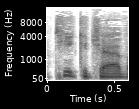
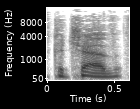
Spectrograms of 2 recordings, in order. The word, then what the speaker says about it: Tkachev: It's not Tkachev. I know that I've been saying it that way. I've been saying it incorrectly. So it's Kachev for now.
